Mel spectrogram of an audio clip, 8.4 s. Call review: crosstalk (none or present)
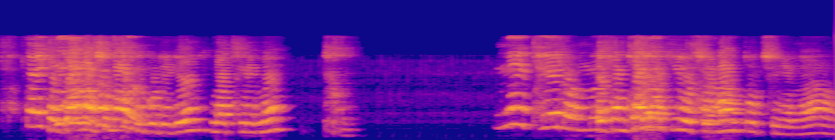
present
